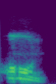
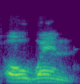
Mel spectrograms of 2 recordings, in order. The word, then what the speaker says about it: Owen: I was going Owen, but it's Owen. There's a W in there, and I just like, oh fuck, there is.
